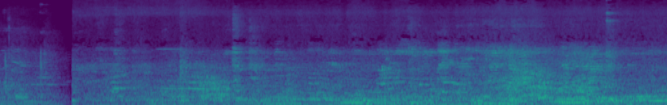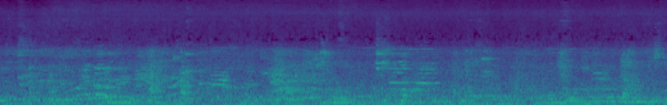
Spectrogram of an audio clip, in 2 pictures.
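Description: Men and women chatter in a busy room.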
